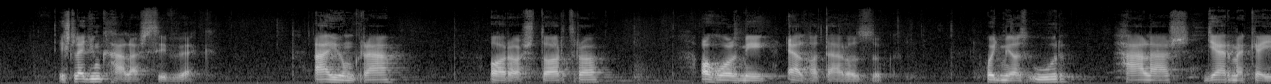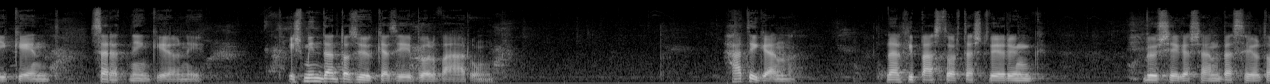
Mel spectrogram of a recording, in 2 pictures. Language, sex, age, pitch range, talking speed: Hungarian, male, 30-49, 85-110 Hz, 75 wpm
